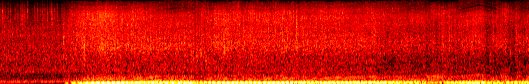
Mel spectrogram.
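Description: A heavy tank engine roars and rumbles as the tank drives off.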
